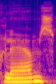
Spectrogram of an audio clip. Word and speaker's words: clams: रहा है ये वाला वर्ड, इसको कुछ लोग क्लैम्स पढ़ते हैं, कुछ लोग काम्स पढ़ते हैं, जैसे आपकी मर्ज़ी आप पढ़ सकते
